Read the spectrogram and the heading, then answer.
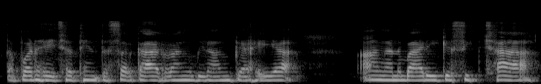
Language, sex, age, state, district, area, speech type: Maithili, female, 60+, Bihar, Samastipur, rural, spontaneous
